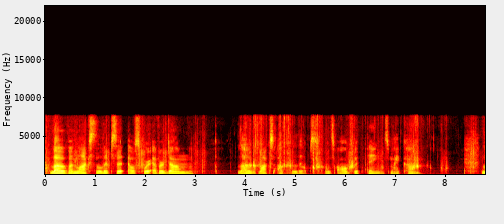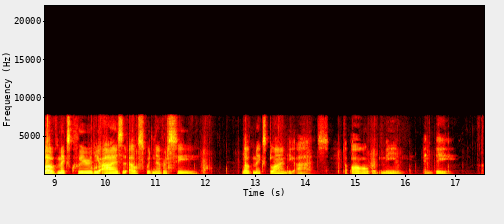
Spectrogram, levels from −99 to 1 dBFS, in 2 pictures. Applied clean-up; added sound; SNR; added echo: neural mask model RNNoise.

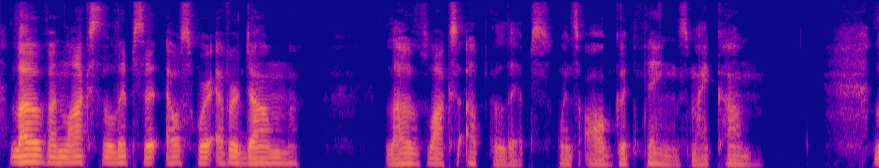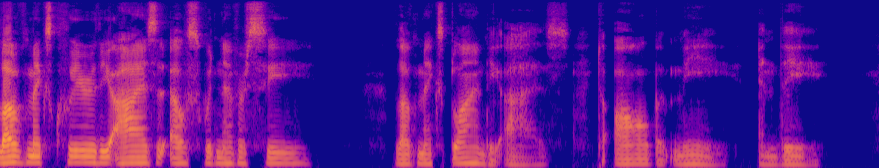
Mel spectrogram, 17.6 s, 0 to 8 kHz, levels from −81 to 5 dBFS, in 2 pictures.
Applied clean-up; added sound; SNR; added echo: none; none; none; none.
